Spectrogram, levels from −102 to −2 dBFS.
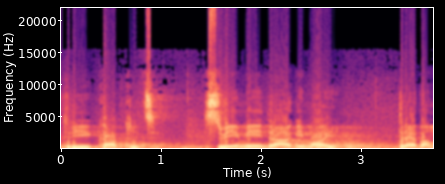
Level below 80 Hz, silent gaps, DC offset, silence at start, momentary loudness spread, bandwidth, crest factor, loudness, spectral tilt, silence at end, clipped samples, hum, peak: -34 dBFS; none; under 0.1%; 0 s; 12 LU; over 20 kHz; 8 dB; -8 LUFS; -4 dB/octave; 0 s; 5%; none; 0 dBFS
